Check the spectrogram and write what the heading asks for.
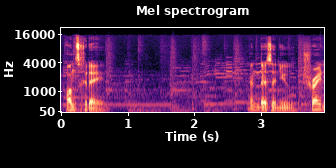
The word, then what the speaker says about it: Enschede: Sorry, I also found out this is pronounced Enschede.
